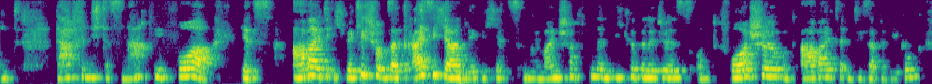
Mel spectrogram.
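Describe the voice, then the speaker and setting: With a plain, everyday voice, a woman speaks fairly high in pitch, at a fairly slow pace and with fairly even intonation. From South Africa. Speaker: eco-village network leader. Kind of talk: interview. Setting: remote connection.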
